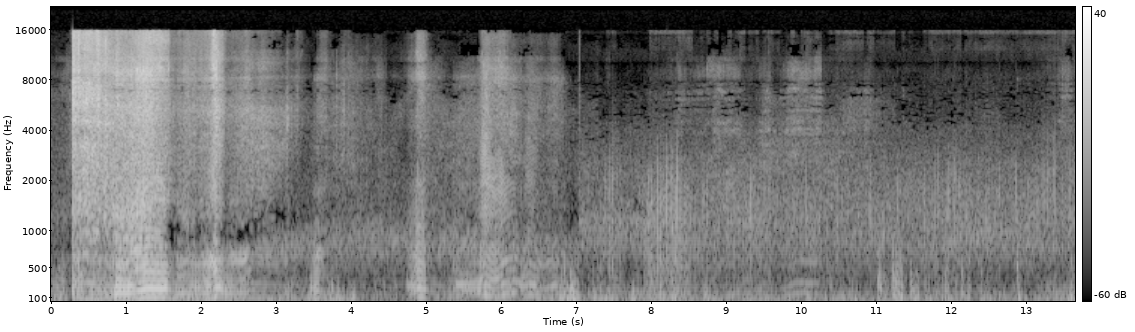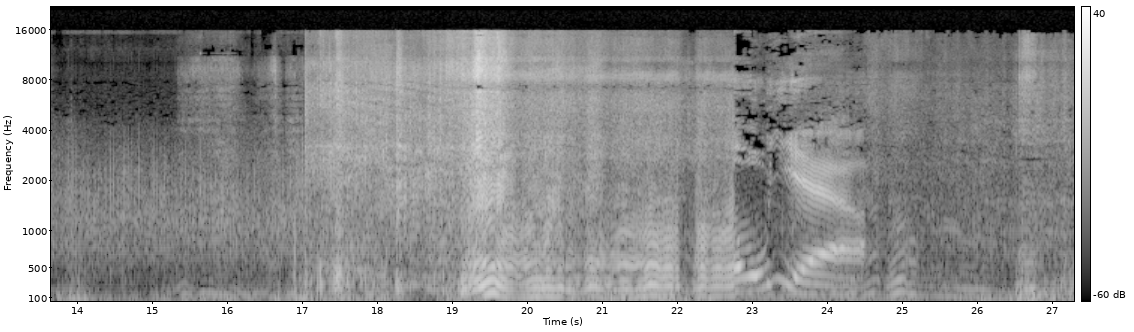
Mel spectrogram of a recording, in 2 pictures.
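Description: Motocross bike engine revving up and down through the gears on a dirt track. It is loud and close in the first couple of seconds, fainter and distant in the middle, and loud again from about seventeen seconds in, with sweeping rises and falls in pitch as it passes.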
